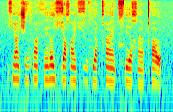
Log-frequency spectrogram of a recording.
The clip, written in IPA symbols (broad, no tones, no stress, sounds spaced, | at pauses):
ç ɑ̃ ʃ a̤ f ɑ̃ h ẽ ɾ ʌ ç ɑ χ ɑ̃ ç o̤ f e qʰ æ̃ t͡sʰ e χ æ̃ qʰ ʌ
